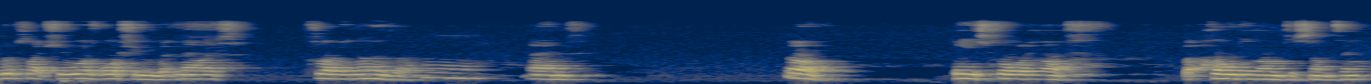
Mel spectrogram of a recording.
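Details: Male patient with progressive aphasia describing the Cookie Theft picture, fluent but missing key content words, which are replaced by pronouns and high-frequency words; fluent aphasia with word-finding difficulty.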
